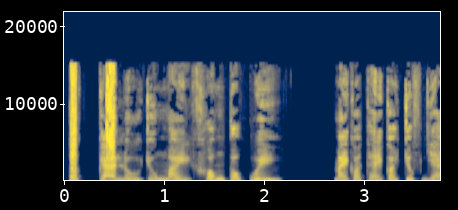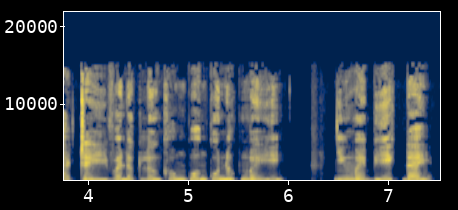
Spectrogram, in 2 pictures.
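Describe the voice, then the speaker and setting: A woman's voice: fairly high pitch, very animated, moderate pace, darkish tone, dry recording, studio quality. A woman voicing a cruel, scornful middle-aged mother who smokes and mocks her son. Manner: sneering, mocking, contemptuous.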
